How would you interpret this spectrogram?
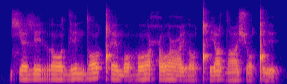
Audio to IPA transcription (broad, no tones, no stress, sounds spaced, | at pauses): ɕ ɛ ɮ e r ɔ d ɪ n d ɔ ǃʰ ɛ m ɔ ɦ ɔ ħ ɔ ʕ ɪ l ɔ ǃʰ e dˤ ɐ ʃ ɔ ǃ ɪ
